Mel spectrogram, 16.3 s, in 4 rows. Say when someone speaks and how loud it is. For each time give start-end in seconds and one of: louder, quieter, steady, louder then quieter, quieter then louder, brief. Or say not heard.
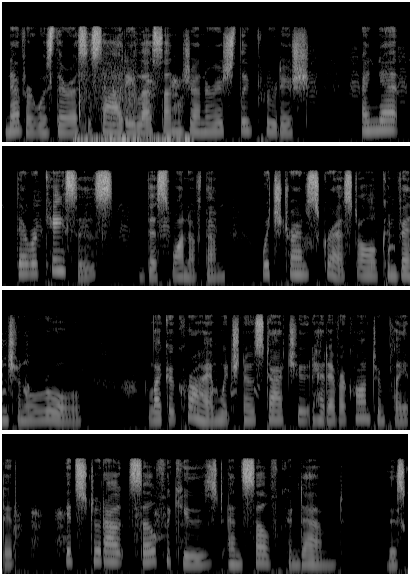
0.0-16.2 steady.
